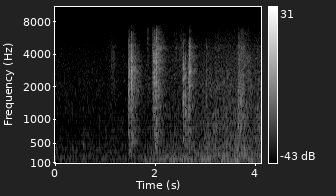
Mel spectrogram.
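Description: A door opens and closes.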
